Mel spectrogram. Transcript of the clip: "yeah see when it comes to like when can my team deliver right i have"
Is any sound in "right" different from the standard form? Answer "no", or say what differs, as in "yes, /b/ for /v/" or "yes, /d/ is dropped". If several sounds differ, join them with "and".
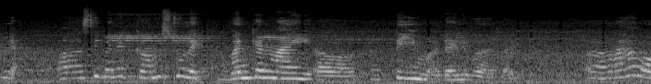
yes, /l/ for /ɹ/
